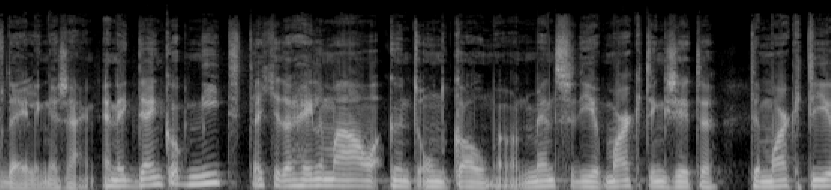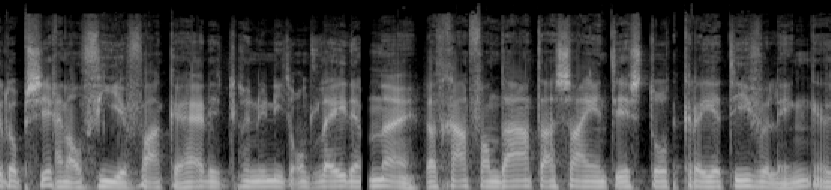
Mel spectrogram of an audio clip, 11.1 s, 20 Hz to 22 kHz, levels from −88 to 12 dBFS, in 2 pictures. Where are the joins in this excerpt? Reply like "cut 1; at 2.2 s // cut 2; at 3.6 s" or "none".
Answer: cut 1; at 2.5 s // cut 2; at 5.0 s // cut 3; at 5.9 s // cut 4; at 7.1 s // cut 5; at 7.9 s // cut 6; at 8.7 s // cut 7; at 10.0 s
